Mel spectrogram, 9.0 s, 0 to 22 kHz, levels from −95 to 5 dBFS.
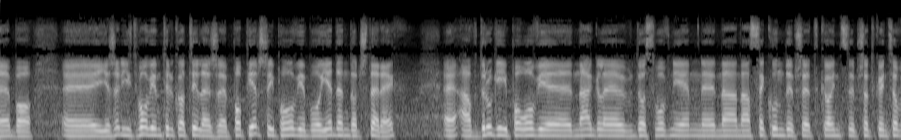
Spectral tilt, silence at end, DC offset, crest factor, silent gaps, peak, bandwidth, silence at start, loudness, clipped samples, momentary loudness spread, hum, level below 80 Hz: -5 dB/octave; 0 s; under 0.1%; 16 dB; none; -6 dBFS; 13 kHz; 0 s; -23 LUFS; under 0.1%; 4 LU; none; -64 dBFS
